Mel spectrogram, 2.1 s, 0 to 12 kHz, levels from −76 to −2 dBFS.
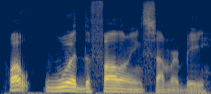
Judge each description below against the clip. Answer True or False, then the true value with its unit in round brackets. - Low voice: True (100 Hz)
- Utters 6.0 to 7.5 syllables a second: False (5.0 syllables/s)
